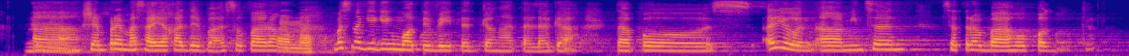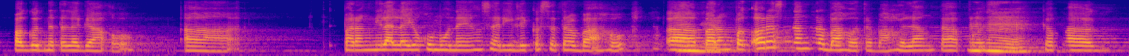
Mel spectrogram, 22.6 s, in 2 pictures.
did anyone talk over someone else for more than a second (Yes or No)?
No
